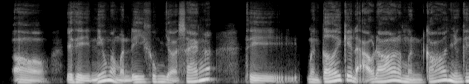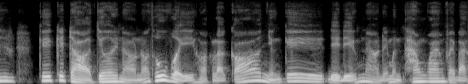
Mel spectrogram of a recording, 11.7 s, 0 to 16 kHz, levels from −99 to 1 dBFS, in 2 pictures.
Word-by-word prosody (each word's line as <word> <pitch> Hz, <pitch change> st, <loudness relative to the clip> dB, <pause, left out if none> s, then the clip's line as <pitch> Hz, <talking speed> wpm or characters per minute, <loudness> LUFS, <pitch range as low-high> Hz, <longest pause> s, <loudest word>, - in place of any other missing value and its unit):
Ồ! 90 Hz, -7 st, -2 dB, 0.2 s
Vậy 105 Hz, -, +1 dB
thì 95 Hz, -4 st, +1 dB
nếu 160 Hz, +7 st, +2 dB
mà 185 Hz, -3 st, +4 dB
mình 85 Hz, -1 st, -1 dB
đi 115 Hz, +1 st, +1 dB
khung 115 Hz, +1 st, -4 dB
giờ 80 Hz, -7 st, -2 dB
sáng 135 Hz, -, +1 dB
á, 225 Hz, -, +1 dB, 0.4 s
thì 90 Hz, -5 st, -1 dB, 0.4 s
mình 110 Hz, -3 st, -3 dB
tới 145 Hz, -, +3 dB
cái 185 Hz, -2 st, +1 dB
đảo -, -, 0 dB
đó 135 Hz, +8 st, +2 dB
là 165 Hz, -, +3 dB
mình 105 Hz, -5 st, -2 dB
có 160 Hz, -, 0 dB
những 125 Hz, -7 st, +2 dB
cái 155 Hz, +4 st, -1 dB, 0.5 s
cái 170 Hz, 0 st, +3 dB
cái 180 Hz, -, +2 dB
trò 95 Hz, -3 st, +3 dB
chơi 125 Hz, +6 st, +2 dB
nào 95 Hz, -6 st, -2 dB
nó 110 Hz, +7 st, -2 dB
thú 180 Hz, +5 st, +5 dB
vị 95 Hz, -, +2 dB
hoặc 95 Hz, -2 st, -8 dB
là 90 Hz, -1 st, -2 dB
có 145 Hz, -, 0 dB
những 110 Hz, -5 st, -2 dB
cái 140 Hz, -4 st, 0 dB
địa 100 Hz, -4 st, +1 dB
điểm 95 Hz, +10 st, 0 dB
nào 115 Hz, -8 st, -3 dB
để 95 Hz, +2 st, -6 dB
mình 105 Hz, -6 st, -3 dB
tham 130 Hz, +1 st, 0 dB
quan 130 Hz, 0 st, 0 dB
vậy 100 Hz, -6 st, -4 dB
bạn? 90 Hz, 0 st, -3 dB
120 Hz, 225 wpm, -23 LUFS, 95-140 Hz, 0.5 s, thú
